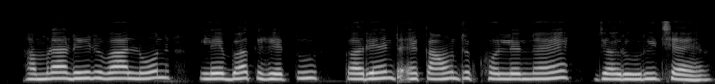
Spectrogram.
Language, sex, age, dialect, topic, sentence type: Maithili, female, 25-30, Southern/Standard, banking, question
